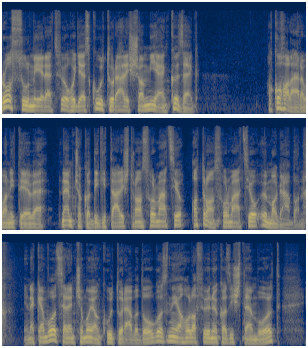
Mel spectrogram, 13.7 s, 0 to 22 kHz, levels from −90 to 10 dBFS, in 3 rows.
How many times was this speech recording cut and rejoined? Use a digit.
1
